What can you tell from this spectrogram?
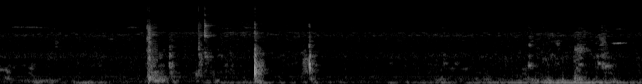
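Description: Four sharp clicks about half a second apart, from a soldering iron and tools tapping on the hand-wired amplifier board, followed by a low rumble of handling.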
